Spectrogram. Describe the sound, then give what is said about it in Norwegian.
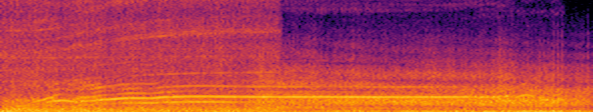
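An airplane taxiing out on the runway in a film scene with the character Elling aboard, its jet engines giving a loud, steady roar, with a high whine that rises in pitch and then holds for several seconds. “Elling innser ikke at han har flyskrekk før flyet begynner å taxe ut på rullebanen.”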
